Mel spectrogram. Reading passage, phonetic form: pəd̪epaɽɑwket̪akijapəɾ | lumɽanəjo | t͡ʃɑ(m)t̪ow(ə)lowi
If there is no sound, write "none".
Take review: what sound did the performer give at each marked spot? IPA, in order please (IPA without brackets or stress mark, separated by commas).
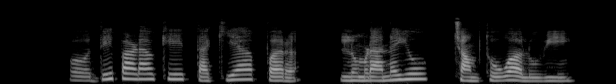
m, ɑ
